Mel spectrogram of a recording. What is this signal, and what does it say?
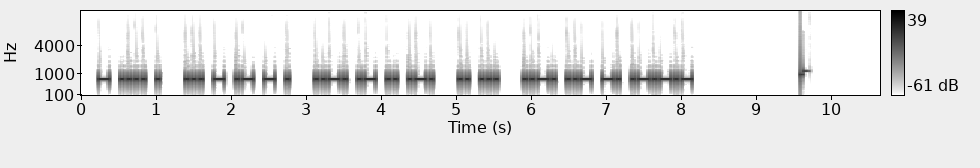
Morse code, heard as a keyed tone, about 25 wpm, 700 Hz. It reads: THE STATE FAIR IS FUN.
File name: practice / 25wpm / Sentences with 2-Word Phrases - 25wpm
